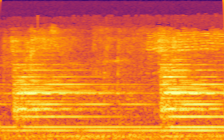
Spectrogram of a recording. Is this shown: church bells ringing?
yes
